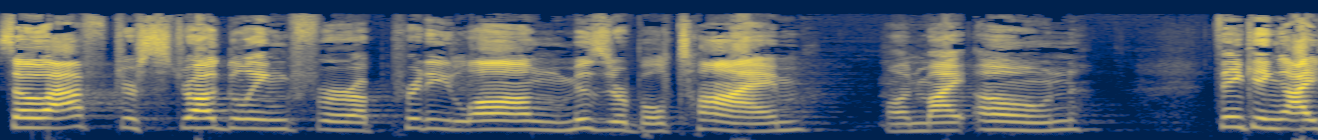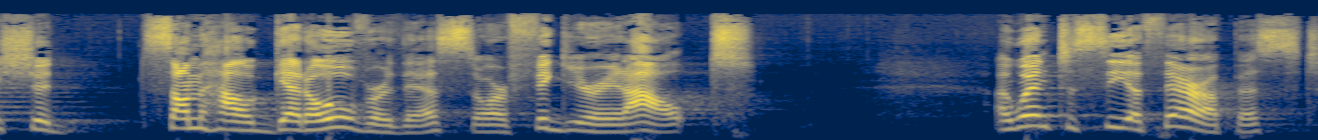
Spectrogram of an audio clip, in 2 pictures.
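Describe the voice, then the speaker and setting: A woman speaks at a fairly slow pace in a fairly high pitch with ordinary pitch variation. Her tone is bright and sharp, on a very clean recording with a silent background. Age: 60s. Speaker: pastor. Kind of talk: sermon.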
